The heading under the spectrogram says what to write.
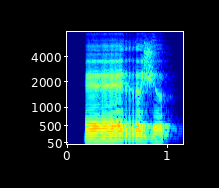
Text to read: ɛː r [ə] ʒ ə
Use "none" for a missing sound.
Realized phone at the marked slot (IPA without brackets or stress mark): ə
